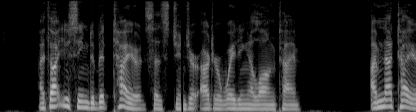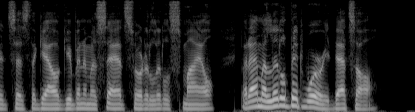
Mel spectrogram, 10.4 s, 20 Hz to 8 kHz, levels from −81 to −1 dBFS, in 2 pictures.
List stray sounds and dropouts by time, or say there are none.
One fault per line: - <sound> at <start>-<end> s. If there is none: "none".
- dropout at 2.3-2.3 s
